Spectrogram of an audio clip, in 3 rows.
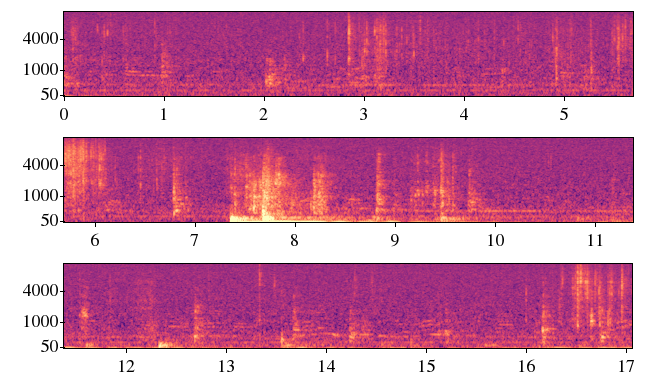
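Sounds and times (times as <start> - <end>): soft thump: 7.4 - 9.0
cards clicking and rustling: 16.2 - 17.0.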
